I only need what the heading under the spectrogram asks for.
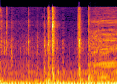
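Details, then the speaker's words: Proton Wira that cranked but would not start, after its fuel pump connector was refitted: at key-on a faint steady low hum under light clicks as the pump primes, then the car starts; normal. "Yes, ada bunyi hum dah sekarang. Dengar ya bunyi dia."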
